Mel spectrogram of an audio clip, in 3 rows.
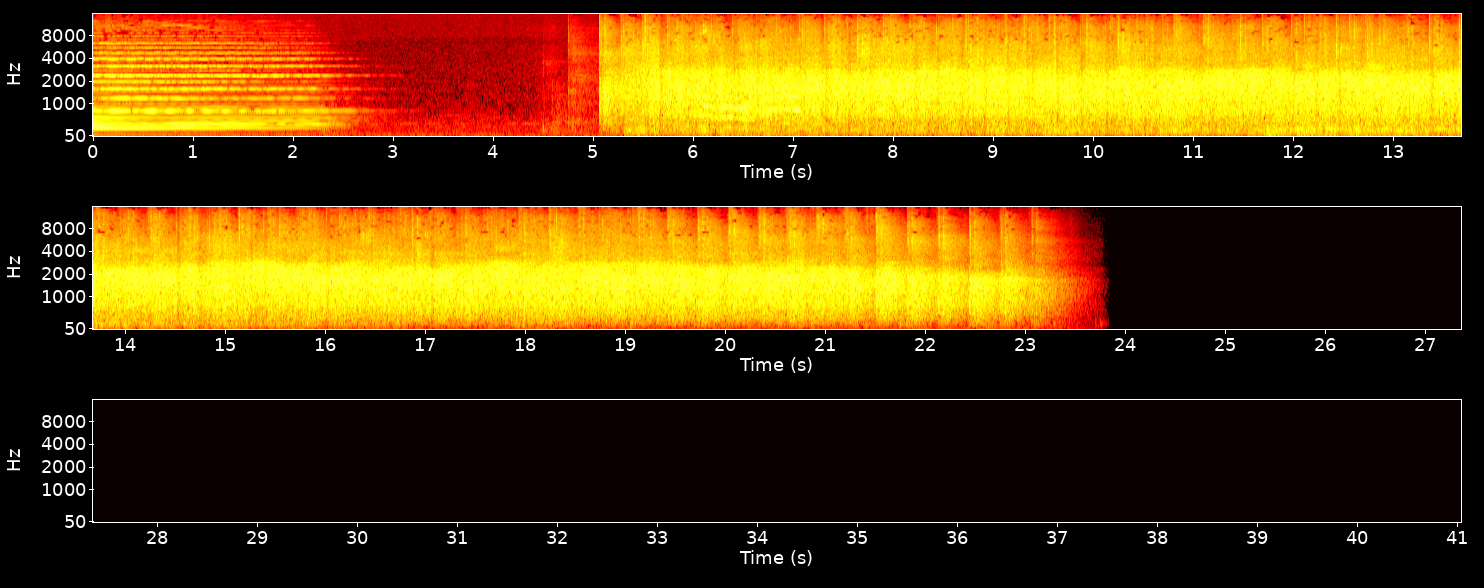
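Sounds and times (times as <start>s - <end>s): audience applauding: 4.7s - 23.6s.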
